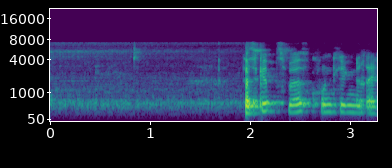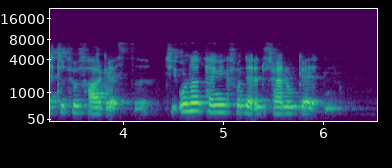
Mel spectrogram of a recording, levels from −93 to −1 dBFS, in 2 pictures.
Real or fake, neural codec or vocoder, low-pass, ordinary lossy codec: fake; vocoder, 22.05 kHz, 80 mel bands, HiFi-GAN; 7.2 kHz; none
